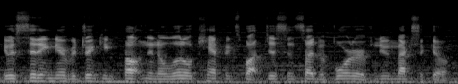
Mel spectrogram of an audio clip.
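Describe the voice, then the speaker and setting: A man's voice: mid-range voice, level tone, quick pace, pushed and bright, faint music behind, close to an everyday voice, rough recording. A young man acting a frightened, haunted motorist in an old-time suspense radio play, earnest and dramatic in delivery. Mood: haunted, brooding. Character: frightened, haunted young male motorist narrating his ordeal. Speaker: student actor.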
